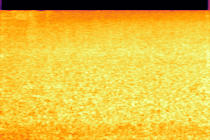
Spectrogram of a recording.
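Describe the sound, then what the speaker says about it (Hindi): Fast-flowing river water in Neelum Valley, Kashmir, rushes as a steady, loud broadband roar that fills the whole moment without a break or any voices. "पानी का फ्लो तो चेक करो।"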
